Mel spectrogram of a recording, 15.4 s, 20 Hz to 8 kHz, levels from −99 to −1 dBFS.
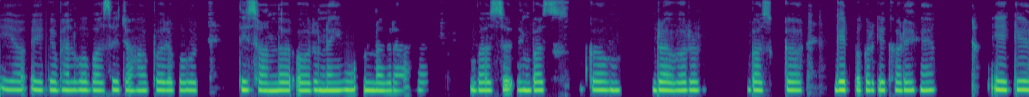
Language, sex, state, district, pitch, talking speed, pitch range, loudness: Hindi, female, Chhattisgarh, Bastar, 245 Hz, 115 wpm, 240-255 Hz, -27 LUFS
